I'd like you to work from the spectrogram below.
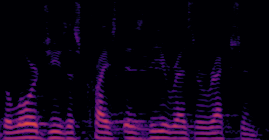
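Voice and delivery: ordinary delivery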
